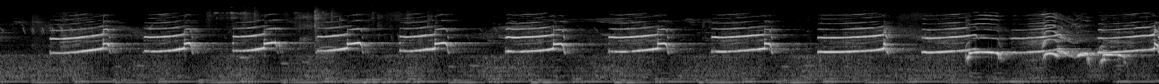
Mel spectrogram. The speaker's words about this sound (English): This is how a bald eagle actually sounds.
